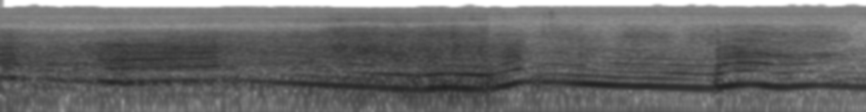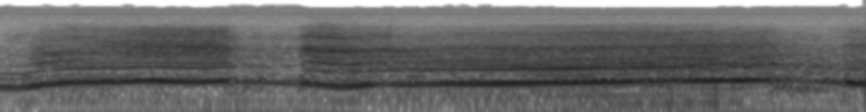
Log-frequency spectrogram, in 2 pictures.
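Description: Rally car engine revving hard through a tight bend. The revs sag at first, then pick up again with several brief dips, and climb steadily near the end before a short drop.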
